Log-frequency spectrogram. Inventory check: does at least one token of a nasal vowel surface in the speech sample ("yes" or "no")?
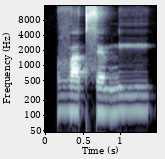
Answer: no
